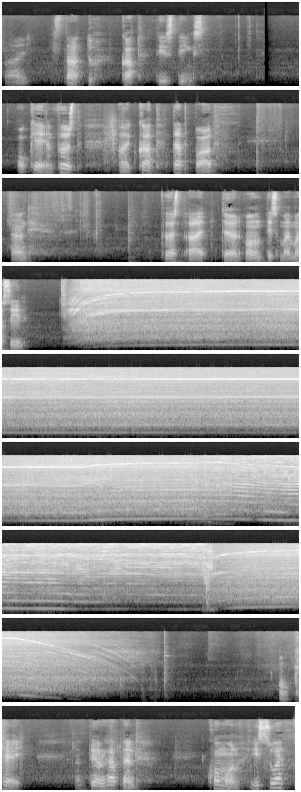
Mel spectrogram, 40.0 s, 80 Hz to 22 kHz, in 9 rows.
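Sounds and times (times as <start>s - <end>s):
cut-off wheel cutting: 14.2s - 33.6s
rotary tool whining: 14.2s - 33.7s.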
